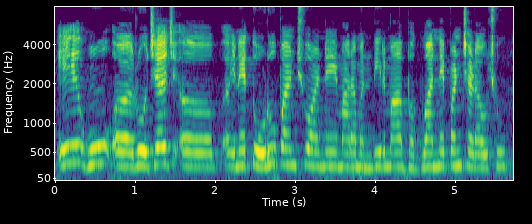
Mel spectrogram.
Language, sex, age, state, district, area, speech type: Gujarati, female, 30-45, Gujarat, Surat, urban, spontaneous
